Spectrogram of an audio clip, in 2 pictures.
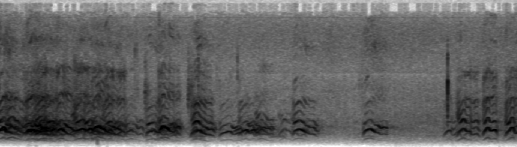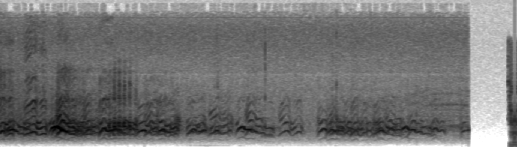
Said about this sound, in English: The classic, unmistakable laughing chatter of the flock of pinyon jays passing over.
